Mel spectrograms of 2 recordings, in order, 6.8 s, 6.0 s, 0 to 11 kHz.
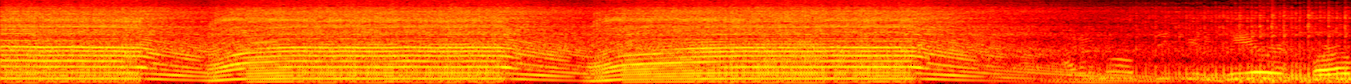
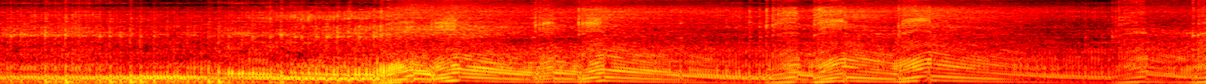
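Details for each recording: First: Holzfforma G255 (MS 250 clone) chainsaw being tuned, Chinese carb: held wide open it burbles and breaks up unevenly instead of screaming clean; four-stroking from a rich high-speed mixture. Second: Holzfforma G255 chainsaw (MS 250 clone) after carburetor tuning, cutting maple: crisp two-stroke revs rise and fall about three times a second. It pulls cleanly through the cut without bogging and is running well.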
